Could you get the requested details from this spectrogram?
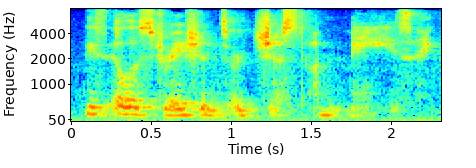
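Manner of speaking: soft whisper; whispered aside. Real, not acted. Teacher whispering to the kids about the pictures. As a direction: breathe it in awe.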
